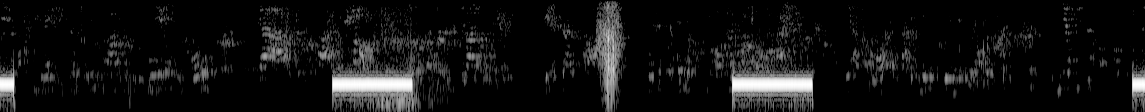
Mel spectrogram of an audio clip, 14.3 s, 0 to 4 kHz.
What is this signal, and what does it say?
Ringback tone (Europe, 425 Hz), with speech.
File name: out- -2011- - - .55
